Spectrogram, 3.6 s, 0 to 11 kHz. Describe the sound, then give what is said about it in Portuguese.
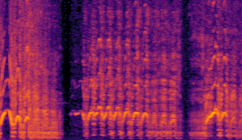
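A horse whinnies loudly in three shrill, wavering bursts, the middle one a long quavering neigh, with no talking around it. “Uma crendice popular de várias culturas latinas diz que a pecadora se transforma numa mula sem cabeça na noite de quinta para sexta-feira e corre 7 freguesias assombrando o povo com relinchos assustadores.”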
